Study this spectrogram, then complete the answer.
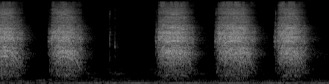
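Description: A Flex cordless power tool, compact and high-torque, running on a small battery in four loud bursts of whirring motor, each lasting about half a second to a second, separated by short pauses.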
